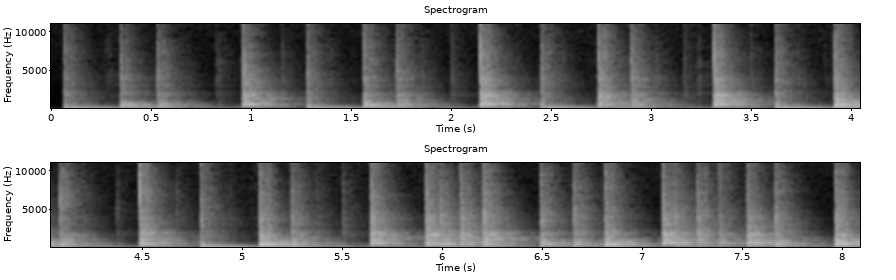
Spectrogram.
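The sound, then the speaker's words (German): Djembe goatskin goblet drums, built to be loud, played by an ensemble of about three with bass drums: sharp, bright slaps in a steady, driving interlocking rhythm over deep booming low beats, loud and continuous with no voices. “Eine Djembe ist eine Kelchtrommel, die extra dafür gebaut ist, laut zu sein, weil sie auf dem Dorfplatz gespielt wird.”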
